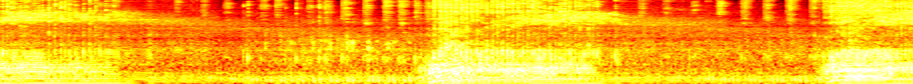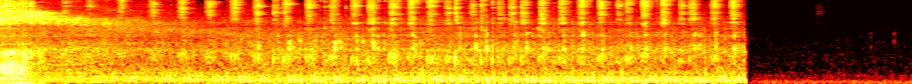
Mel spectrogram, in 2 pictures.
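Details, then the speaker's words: String trimmer (weed eater) two-stroke revs in short bursts then sags and stumbles instead of holding speed; bogging down under throttle, cause not yet found. "you could probably hear it was bogging down a bit"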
